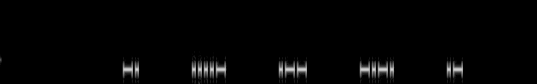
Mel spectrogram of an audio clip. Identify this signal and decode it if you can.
Morse code, heard as a keyed tone, about 39 wpm, spaced as for 14 wpm, 700 Hz. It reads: N4WCA
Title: USA Call Signs - 5 Characters - 6x Character Spacing - 40wpm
